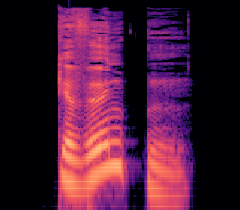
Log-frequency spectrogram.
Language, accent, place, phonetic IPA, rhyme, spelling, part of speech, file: German, Germany, Berlin, [ɡəˈvøːntn̩], -øːntn̩, gewöhnten, adjective / verb, De-gewöhnten.ogg
- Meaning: inflection of gewöhnen: 1. first/third-person plural preterite 2. first/third-person plural subjunctive II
